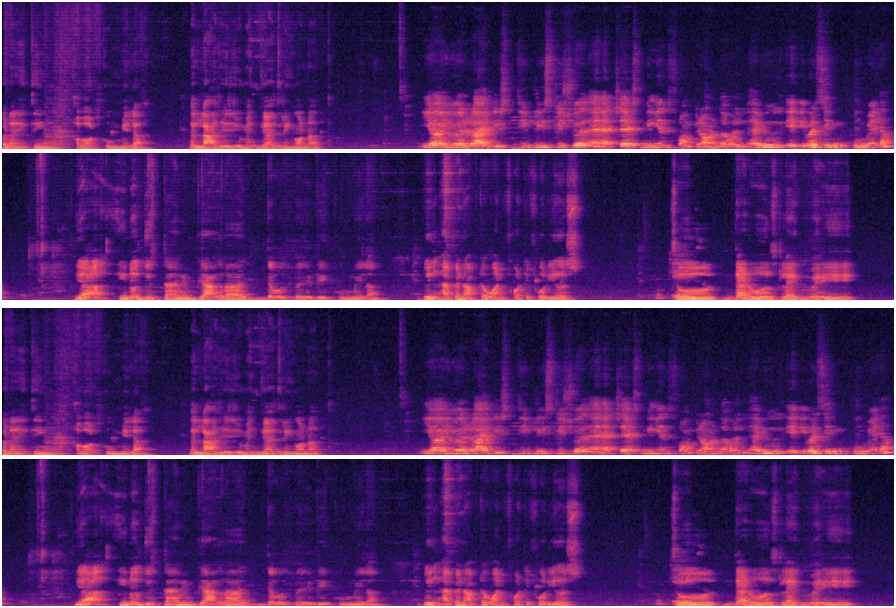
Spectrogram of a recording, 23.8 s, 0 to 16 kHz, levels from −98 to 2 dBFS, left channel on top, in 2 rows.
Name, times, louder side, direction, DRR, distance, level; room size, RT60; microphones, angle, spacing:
voice 1, 0.0-2.0 2.5-4.2 12.4-17.0 17.5-19.6 20.8-23.2, left 1 dB, 20° left, 0.9 m, -25 dB
voice 2, 5.6-11.9 20.8-21.1, left 4 dB, 50° left, 0.4 m, -21 dB
4.0 x 2.2 x 2.6 m
head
